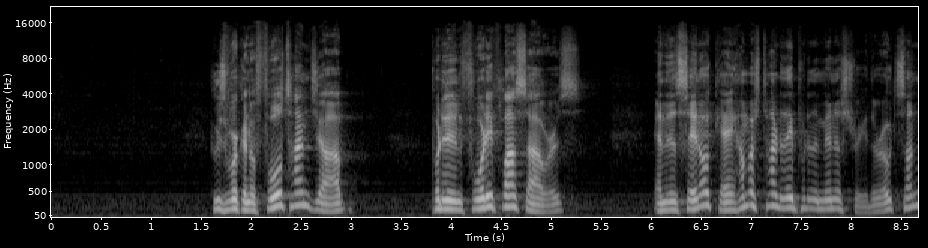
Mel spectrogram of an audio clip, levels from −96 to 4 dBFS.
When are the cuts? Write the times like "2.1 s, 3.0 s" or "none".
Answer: none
